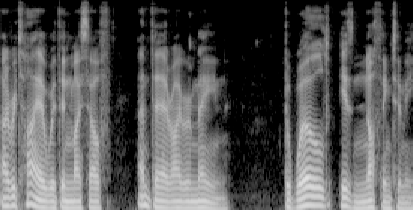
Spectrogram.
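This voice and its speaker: A man with a British accent speaks at a fairly slow pace in a very deep, low voice with a dark, mellow tone and ordinary pitch variation. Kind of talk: story reading.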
